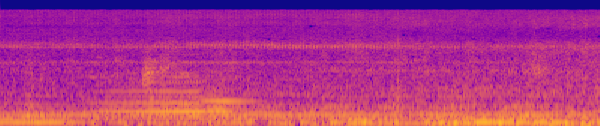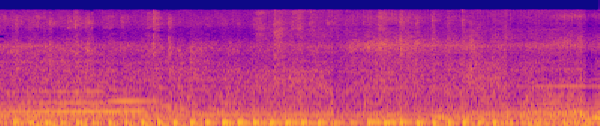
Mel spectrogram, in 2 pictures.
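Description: A motorcycle engine running, its low pulsing growing louder from about two seconds in.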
